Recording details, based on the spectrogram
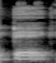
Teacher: involves voicing of a normally unvoiced consonant. So pig would be big, and that is regressive. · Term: pre-vocalic voicing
